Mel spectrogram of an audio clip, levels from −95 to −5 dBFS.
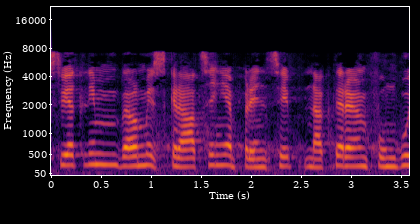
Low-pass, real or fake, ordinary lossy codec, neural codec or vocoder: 7.2 kHz; fake; MP3, 48 kbps; codec, 16 kHz, 4 kbps, X-Codec, WavLM features, trained on Multilingual LibriSpeech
